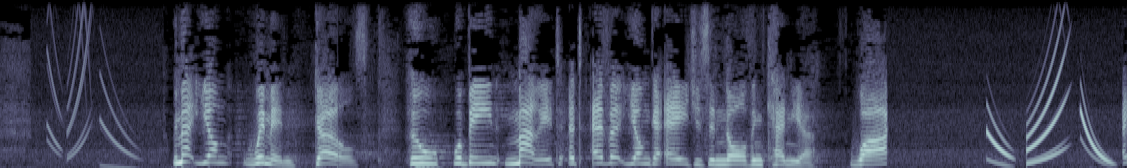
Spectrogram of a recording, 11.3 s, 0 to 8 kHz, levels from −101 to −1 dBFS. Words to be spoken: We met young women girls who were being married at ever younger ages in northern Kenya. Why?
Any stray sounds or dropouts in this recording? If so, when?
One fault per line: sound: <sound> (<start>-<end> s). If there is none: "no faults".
sound: chirp (0.5-1.5 s)
sound: chirp (9.9-11.2 s)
